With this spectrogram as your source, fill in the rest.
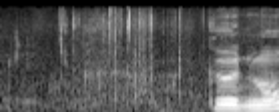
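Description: An elderly man begins speaking into a microphone.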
